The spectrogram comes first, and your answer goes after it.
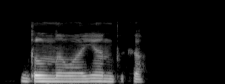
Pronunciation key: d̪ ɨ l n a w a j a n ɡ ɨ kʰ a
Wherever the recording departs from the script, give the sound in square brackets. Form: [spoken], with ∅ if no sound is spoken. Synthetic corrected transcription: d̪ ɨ l n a w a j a n [b] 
